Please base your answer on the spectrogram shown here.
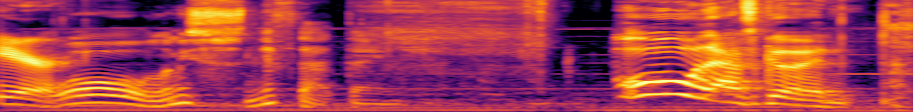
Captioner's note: sniffs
